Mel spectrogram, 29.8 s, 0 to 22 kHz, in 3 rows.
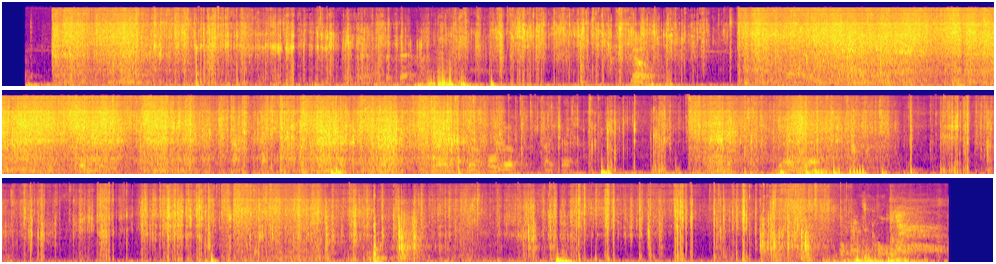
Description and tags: I recorded this sound back in 2002. Moving ice around with our arms. Some talking from my friend and I a little.
crunching, ice, sturring, mixing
